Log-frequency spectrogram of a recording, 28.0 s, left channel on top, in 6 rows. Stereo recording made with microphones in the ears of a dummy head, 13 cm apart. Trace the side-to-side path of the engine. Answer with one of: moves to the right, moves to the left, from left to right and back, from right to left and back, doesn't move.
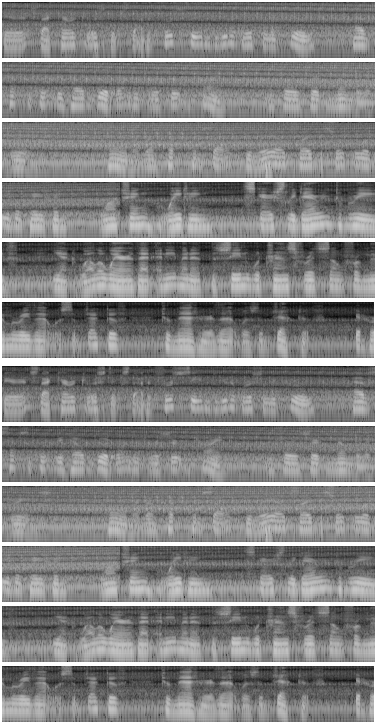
moves to the right.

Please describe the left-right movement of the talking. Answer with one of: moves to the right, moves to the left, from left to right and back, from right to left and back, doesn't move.
from right to left and back.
